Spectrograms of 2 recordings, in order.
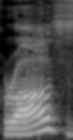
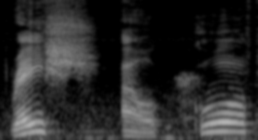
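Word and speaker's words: Ra's al Ghul: It's like, Roz, is that how you pronounce it? It's like, no. No, not how you pronounce it. It's Raish Al Ghul, for the love of God.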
